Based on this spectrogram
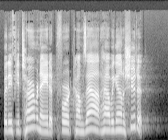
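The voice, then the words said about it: Good Southern Texan accent. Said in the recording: “Very good accent as well ... I learnt it from Friday Night Lights ... Southern Hospitality”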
